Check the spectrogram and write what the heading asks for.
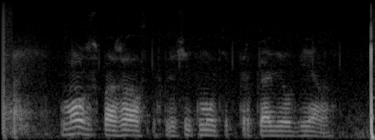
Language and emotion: Russian, neutral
